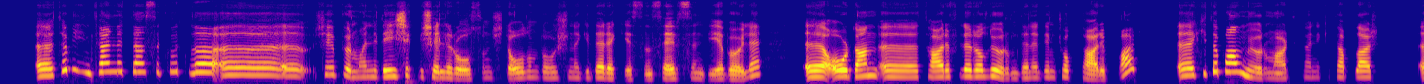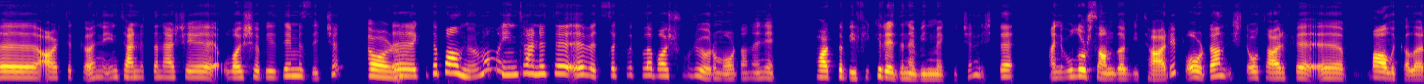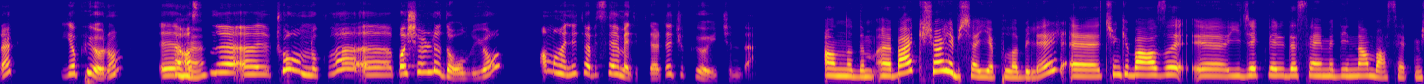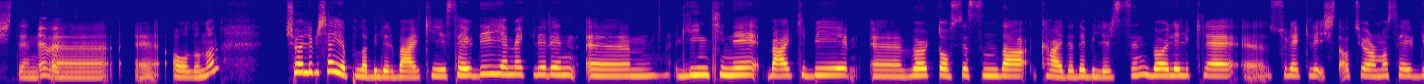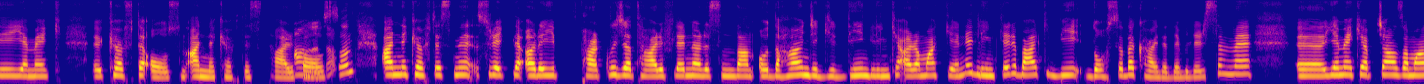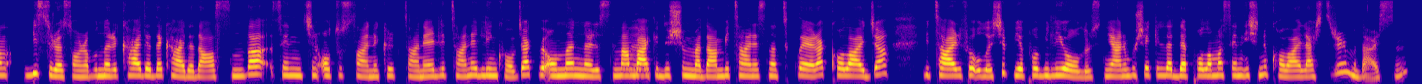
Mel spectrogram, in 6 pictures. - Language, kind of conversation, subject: Turkish, advice, Motivasyon eksikliğiyle başa çıkıp sağlıklı beslenmek için yemek hazırlamayı nasıl planlayabilirim?
- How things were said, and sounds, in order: tsk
